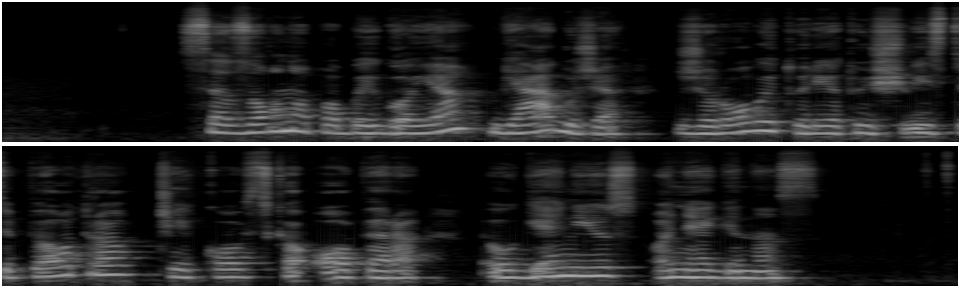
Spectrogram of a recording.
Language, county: Lithuanian, Panevėžys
